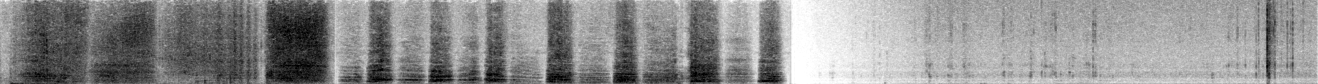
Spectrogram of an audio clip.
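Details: Grizzly bear roaring: a long harsh roar for about three seconds, then a run of short, loud, rhythmic growling bursts roughly every half second, ending abruptly around eight seconds, followed by faint background noise.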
